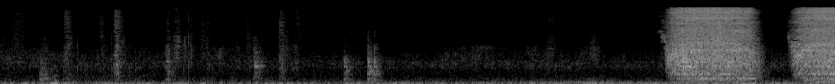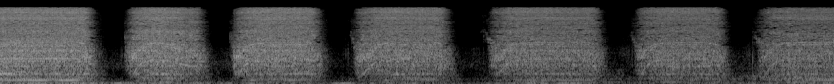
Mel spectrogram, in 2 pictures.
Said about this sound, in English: So we're using this hole cutting bit.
